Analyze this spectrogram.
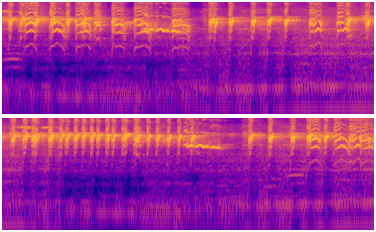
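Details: Song of a male brown-throated sunbird, used for training and luring birds. Fast, very high, ticking notes in long continuous runs, with occasional thin descending slurs and a steady low hum behind.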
